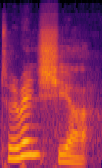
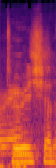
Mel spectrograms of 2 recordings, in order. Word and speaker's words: torrential: paragraph two line one say the recent torrential it's called teresha the word is torrential okay so when you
